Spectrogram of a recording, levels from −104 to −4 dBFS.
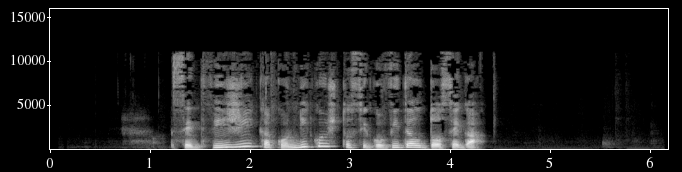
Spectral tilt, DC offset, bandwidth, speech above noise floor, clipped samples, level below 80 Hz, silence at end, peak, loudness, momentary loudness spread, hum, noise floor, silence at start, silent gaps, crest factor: -6 dB/octave; under 0.1%; 11.5 kHz; 62 dB; under 0.1%; -74 dBFS; 1.85 s; -2 dBFS; -20 LUFS; 5 LU; none; -82 dBFS; 1.2 s; none; 20 dB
